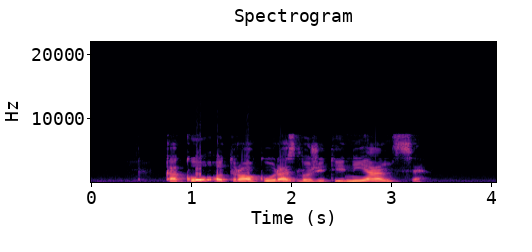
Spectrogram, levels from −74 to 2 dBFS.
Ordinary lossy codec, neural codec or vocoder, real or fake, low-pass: none; none; real; 19.8 kHz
